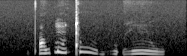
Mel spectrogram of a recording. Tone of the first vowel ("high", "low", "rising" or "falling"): rising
